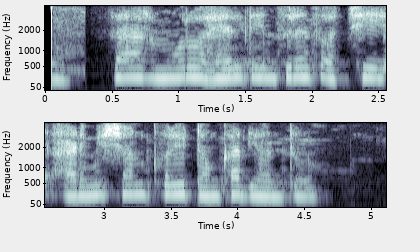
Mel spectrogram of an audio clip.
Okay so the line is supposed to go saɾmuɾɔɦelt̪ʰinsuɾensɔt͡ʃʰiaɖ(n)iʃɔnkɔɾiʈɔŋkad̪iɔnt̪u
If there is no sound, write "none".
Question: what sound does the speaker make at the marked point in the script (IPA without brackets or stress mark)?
m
